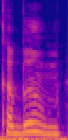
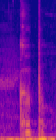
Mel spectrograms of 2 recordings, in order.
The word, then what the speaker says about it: Kaboom: But Justin saw the logo and he's like, "Oh, your name's Kaboom," and I was like, "Yeah, KBM, Kaboom." Kaboom. That's how we're gonna pronounce the acronym.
